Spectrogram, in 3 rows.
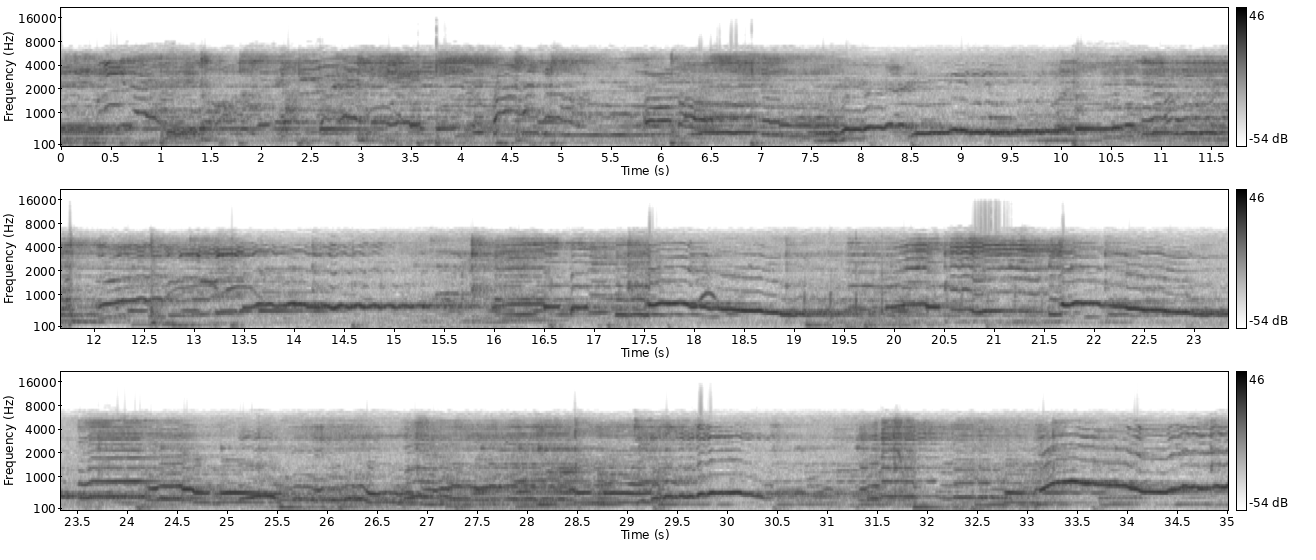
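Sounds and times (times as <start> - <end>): band playing: 0.0 - 35.0
woman singing soulful ballad: 0.5 - 10.9.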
